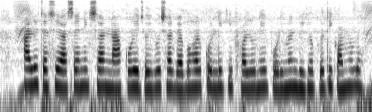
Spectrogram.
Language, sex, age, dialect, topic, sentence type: Bengali, female, 18-24, Rajbangshi, agriculture, question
